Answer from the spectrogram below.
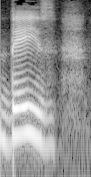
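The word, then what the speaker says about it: these: yang tulisannya seperti ini jangan sampai dibaca this teman-teman yang benar adalah Days kecuali kalau digabung dengan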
